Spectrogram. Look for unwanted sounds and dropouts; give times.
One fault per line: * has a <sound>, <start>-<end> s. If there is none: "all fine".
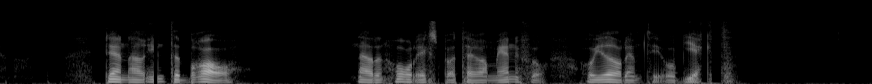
* has a dropout, 1.5-1.6 s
